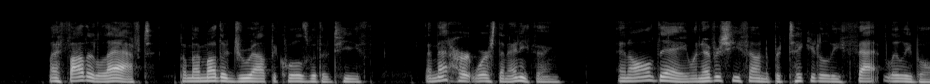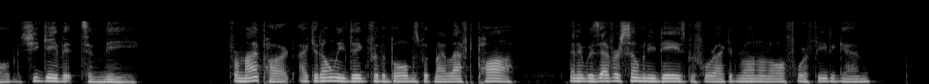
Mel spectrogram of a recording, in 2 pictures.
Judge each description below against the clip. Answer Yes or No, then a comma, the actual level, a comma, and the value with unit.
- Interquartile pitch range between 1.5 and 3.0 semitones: Yes, narrow, 2.6 semitones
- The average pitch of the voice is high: No, medium, 140 Hz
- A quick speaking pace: Yes, fast, 210 wpm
